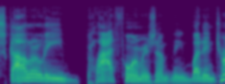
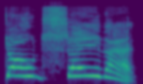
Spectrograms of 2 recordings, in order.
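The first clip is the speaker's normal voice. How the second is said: high, drawn-out yelled plea; hammed-up exasperated scolding, stretched right out; much slower than usual. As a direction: yell each word long and high. Cuts off the quoted phrasing again.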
